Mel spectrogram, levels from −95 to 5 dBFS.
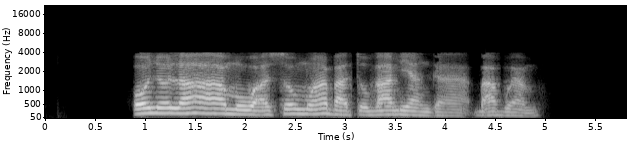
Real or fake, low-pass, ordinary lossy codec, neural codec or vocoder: fake; 7.2 kHz; AAC, 16 kbps; codec, 16 kHz, 0.3 kbps, FocalCodec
